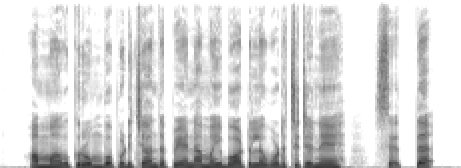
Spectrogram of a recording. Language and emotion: Tamil, fearful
